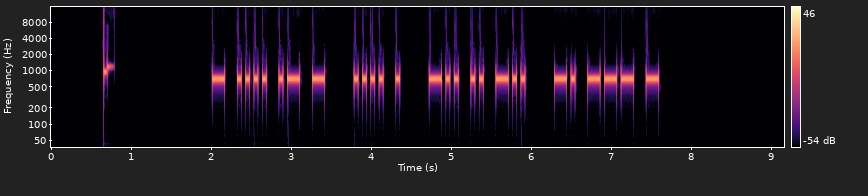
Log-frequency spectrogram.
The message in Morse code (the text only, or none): THAT HE DID NOT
